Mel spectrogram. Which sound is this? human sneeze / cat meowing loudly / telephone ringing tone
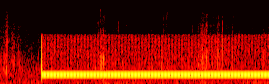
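telephone ringing tone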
